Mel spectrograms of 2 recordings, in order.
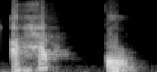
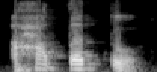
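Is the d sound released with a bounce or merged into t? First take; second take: merged; bounced. First: The d merges straight into the t. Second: The d is released with a bounce before t. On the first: The speaker calls it right. "langsung dimasukkan ke huruf ta" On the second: The speaker calls it wrong. "tidak seperti itu"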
